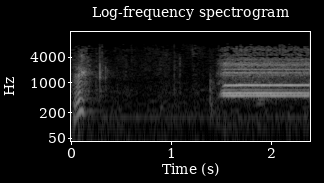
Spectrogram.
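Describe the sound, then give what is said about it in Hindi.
A train horn blares as a loud, steady, harmonic tone through the final second, after a short sharp burst at the start and a quiet stretch of faint rumble. “Raju ने train का डिब्बा बदल दिया। अब वो चतुर के साथ सफर करने निकल पड़ा।”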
